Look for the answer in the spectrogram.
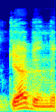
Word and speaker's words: Gebben: And when she said that her maiden name was Gebben, they both kind of looked at each other and said, "Gebben, that's a really cool name."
